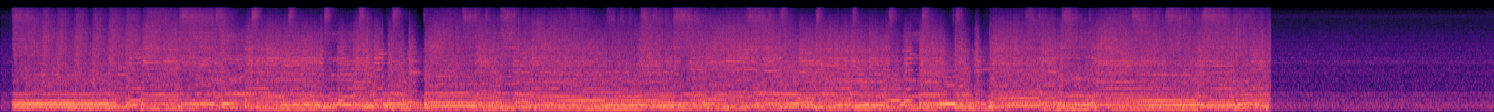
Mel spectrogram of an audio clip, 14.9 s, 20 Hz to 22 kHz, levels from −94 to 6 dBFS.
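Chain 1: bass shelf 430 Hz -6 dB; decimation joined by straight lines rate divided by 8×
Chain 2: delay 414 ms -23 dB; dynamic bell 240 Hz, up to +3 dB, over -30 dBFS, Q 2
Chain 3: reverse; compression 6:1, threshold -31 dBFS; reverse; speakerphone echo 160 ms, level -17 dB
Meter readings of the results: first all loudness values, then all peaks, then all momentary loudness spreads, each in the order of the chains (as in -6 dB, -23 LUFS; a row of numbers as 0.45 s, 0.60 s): -25.5 LUFS, -20.0 LUFS, -33.0 LUFS; -12.5 dBFS, -8.0 dBFS, -21.0 dBFS; 3 LU, 4 LU, 13 LU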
